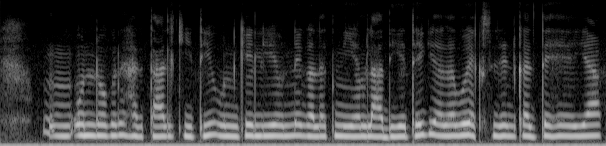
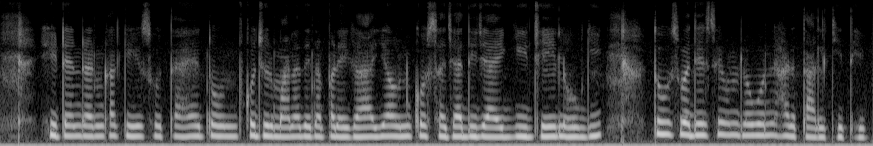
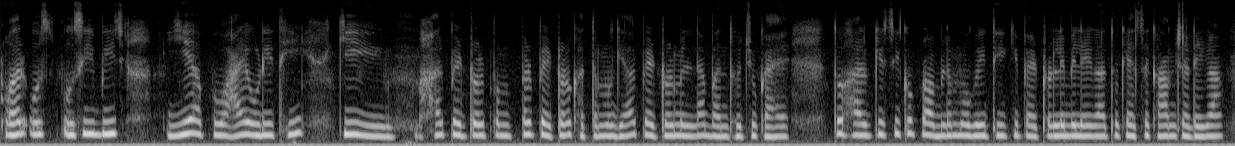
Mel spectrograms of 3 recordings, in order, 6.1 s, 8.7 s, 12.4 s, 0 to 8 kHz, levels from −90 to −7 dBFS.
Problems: none marked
